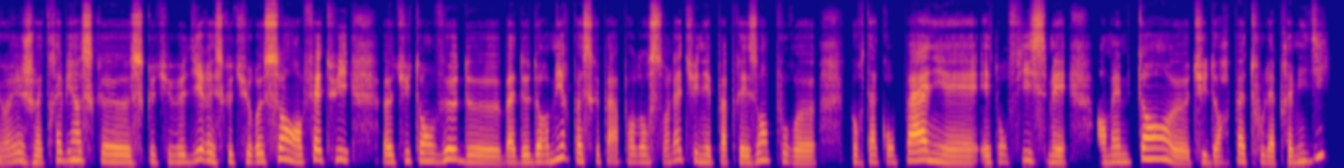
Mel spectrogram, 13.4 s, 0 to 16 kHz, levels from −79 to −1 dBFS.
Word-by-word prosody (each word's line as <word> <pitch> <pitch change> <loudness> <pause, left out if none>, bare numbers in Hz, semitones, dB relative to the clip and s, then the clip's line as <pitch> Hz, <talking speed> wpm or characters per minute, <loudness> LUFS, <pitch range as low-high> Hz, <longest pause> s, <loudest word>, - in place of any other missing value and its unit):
Oui 160 +6 -4
je 175 - +4
vois 145 -2 -3
très 195 +7 -3
bien 200 +1 -1
ce - - +8
que 160 -3 -1
ce 150 - +7
que 160 - -7
tu 160 +1 -6
veux 160 0 -4
dire 190 +6 +1
et 180 - 0
ce - - +2
que 175 - -3
tu 170 +1 -3
ressens. 175 +6 +6
En 160 - +1
fait, 205 +5 +2
oui, 215 -2 +1 0.3
heu, 160 +1 0
tu 190 +4 -4
t'en 180 -1 -2
veux 215 +6 0
de, 150 -4 -3
bah, 150 +2 +1
de 155 +2 -3
dormir 165 +10 -1
parce 175 -1 +3
que - - -6
pa 165 - -4
pendant 160 0 -6
ce - - +7
temps-là, 185 +8 -4
tu 185 - -3
n'es 155 -1 -2
pas 145 - -3
présent 150 +7 -2
pour, 170 -6 -7
heu, 135 -1 -3 0.3
pour 155 -4 -7
ta 160 - -2
compagne 190 +7 +3
et 145 -3 -1
et 150 - -2
ton 165 -1 -9
fils. 190 +2 +3
Mais 150 -2 +1 0.3
en 145 - -2
même 165 +1 -4
temps, 230 +4 +1
heu, 135 -2 -2
tu 155 +4 +1
dors 145 -1 -5
pas 175 -1 -2
tout 160 - -4
l'après-midi? 165 - -4
160 Hz, 255 wpm, -23 LUFS, 150-185 Hz, 0.3 s, ce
